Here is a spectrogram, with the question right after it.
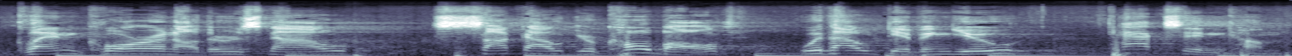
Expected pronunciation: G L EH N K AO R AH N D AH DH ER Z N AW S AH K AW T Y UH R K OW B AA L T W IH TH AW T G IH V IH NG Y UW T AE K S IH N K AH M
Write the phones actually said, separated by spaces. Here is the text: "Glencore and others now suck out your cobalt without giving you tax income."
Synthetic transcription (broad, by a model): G L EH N K AO R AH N AH DH ER Z N AW S AH K AW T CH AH R K OW B AA L T W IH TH AW T G IH V IH NG Y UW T AE K S IH N K AH M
